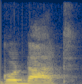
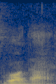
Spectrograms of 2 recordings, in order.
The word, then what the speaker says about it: Godard: In English, we are call him Godard. Yeah, in Tamil Nadu also they call Godard, but the French pronunciation is Godard.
